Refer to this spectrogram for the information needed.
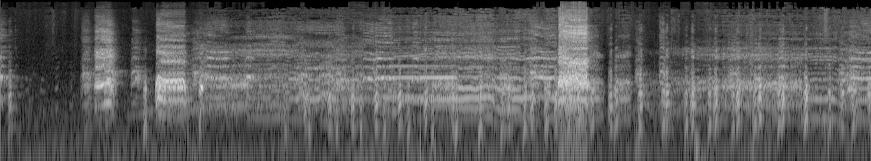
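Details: A cockerel with hens: sharp bursts and flapping-like noise open the recording. Steady pulsed clucking and drawn-out crowing notes follow, with another loud burst later.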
